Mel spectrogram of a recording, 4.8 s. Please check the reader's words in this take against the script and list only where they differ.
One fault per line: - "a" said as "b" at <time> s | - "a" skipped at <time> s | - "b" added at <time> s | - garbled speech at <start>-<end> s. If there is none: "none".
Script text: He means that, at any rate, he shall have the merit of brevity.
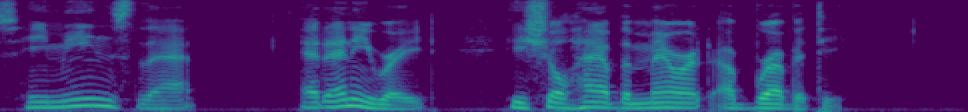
none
